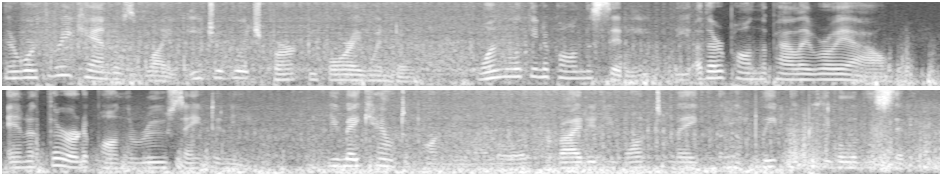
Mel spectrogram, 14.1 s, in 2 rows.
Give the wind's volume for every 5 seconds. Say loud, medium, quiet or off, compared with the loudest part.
medium, medium, loud.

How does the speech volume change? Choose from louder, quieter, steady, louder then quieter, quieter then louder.
steady.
